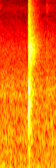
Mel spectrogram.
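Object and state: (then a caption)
Wild green plant pod popped by striking. A wild green pod from a farm, an inedible relative of the edible budapacha kaaya that children used to play with, is struck once and gives a single short, sharp pop like a finger snap. The snap is bright and crisp, centered in the upper midrange with a high sheen and no low end, and dies away almost instantly against a quiet background.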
